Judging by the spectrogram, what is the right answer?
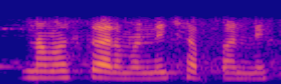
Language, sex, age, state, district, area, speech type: Telugu, female, 18-30, Andhra Pradesh, N T Rama Rao, urban, conversation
